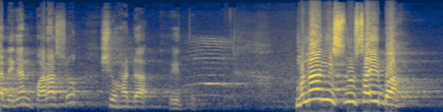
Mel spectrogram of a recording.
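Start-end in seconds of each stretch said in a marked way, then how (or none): 3.0-4.3 emotional climax. Acted. Preacher climax on weeping.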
